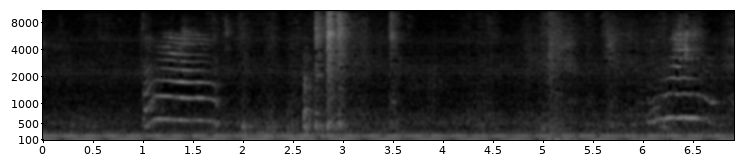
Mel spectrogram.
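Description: A domestic cat meows twice, a drawn-out meow about a second in and a shorter one near the end. A sharp knock between them is the loudest sound, over a steady low hum.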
